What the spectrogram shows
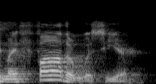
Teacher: we identified that the tonic syllable is fa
